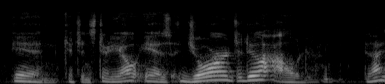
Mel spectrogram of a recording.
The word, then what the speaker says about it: Daoud: With me now in kitchen studio is George Daoud.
